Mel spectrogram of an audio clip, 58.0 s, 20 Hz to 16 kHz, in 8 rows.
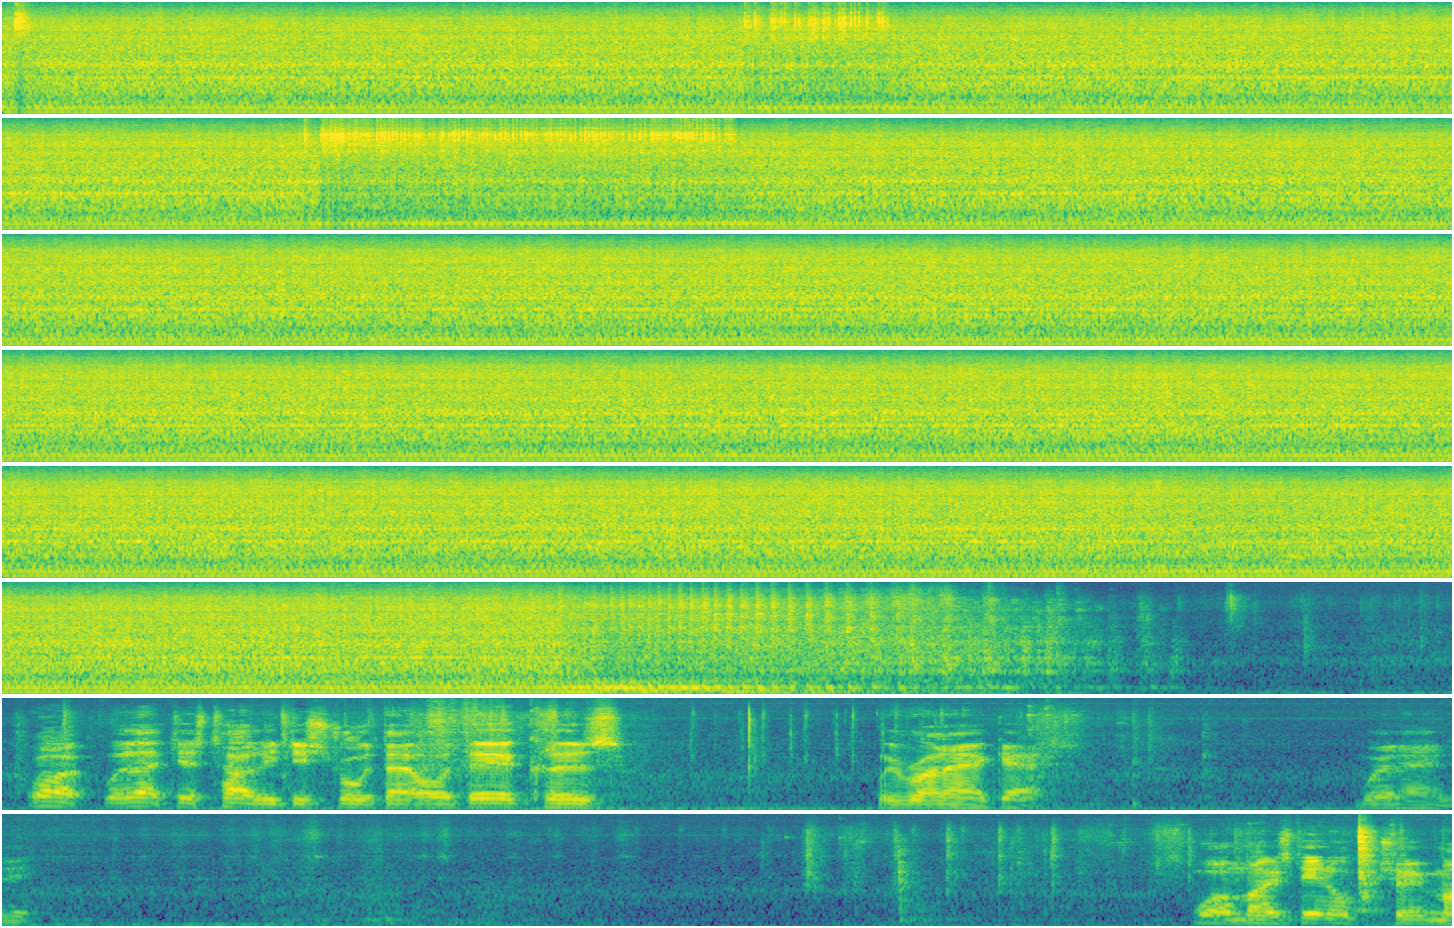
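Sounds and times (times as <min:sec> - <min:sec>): mechanical drone: 0:03.5 - 0:04.8, 0:08.5 - 0:11.5.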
